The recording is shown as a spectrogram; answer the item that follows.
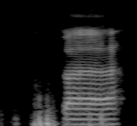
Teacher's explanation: बा कहाँ से अदा होता है? दोनों होठों के तर हिस्से से। बा, दोनों होठों का तर हिस्सा, जब होठों को थोड़ा दबा के मिलाएंगे तो तर हिस्सा मिलेगा।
